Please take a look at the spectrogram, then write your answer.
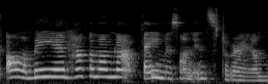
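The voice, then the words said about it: Briefly puts on an unidentified accent. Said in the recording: “I don't know whose accent that was. I have no idea where that came from.”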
